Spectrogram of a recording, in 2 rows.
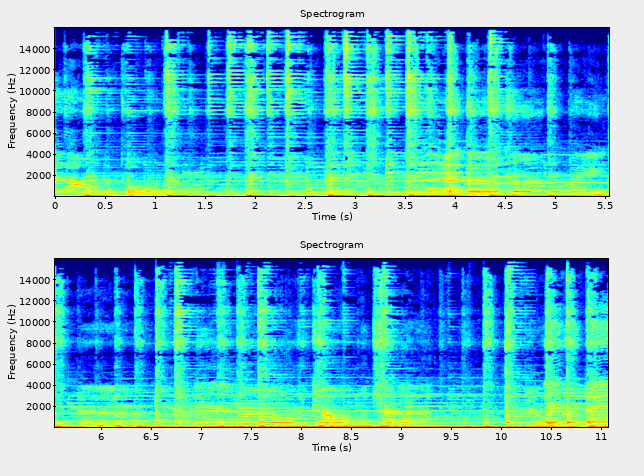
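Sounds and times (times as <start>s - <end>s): acoustic guitar: 0.0s - 11.0s
country band playing: 0.0s - 11.0s
electric bass: 0.0s - 11.0s.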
